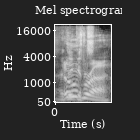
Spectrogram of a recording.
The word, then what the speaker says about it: oeuvre: Oeuvre, there we go.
